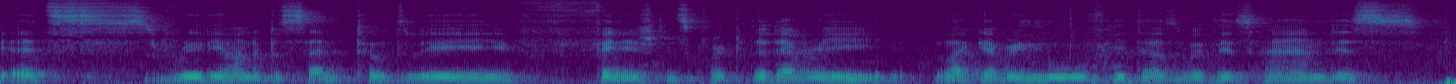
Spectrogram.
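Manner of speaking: ordinary delivery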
